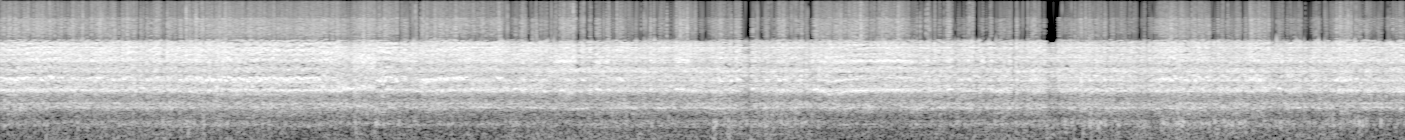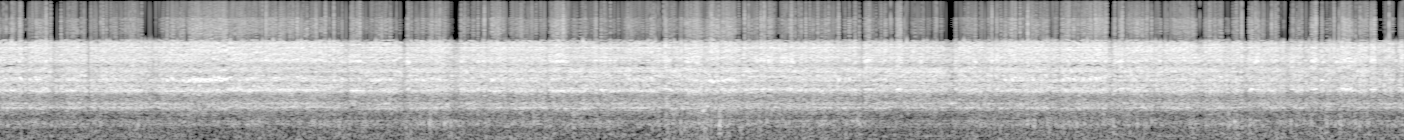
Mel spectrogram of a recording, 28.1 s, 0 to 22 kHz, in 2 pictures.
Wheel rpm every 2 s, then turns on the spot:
230, 220, 230, 230, 230, 230, 230, 230, 230, 230, 230, 230, 230, 240.
none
